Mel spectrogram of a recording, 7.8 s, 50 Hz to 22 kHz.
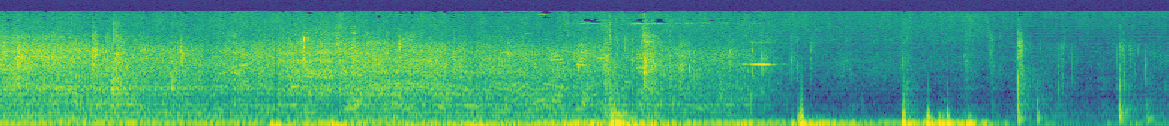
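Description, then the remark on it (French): A car engine rumbles low amid city traffic at place de l'Étoile in Paris, then settles as a few sharp clunks and clicks, like doors, ring out near the end as the driver gets out of the car. “Sa voiture, place de l'Étoile, sortie de voiture et entre dans un bel immeuble 19e.”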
